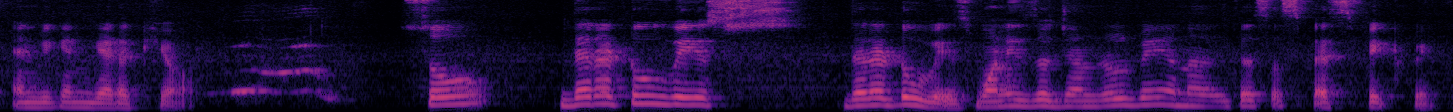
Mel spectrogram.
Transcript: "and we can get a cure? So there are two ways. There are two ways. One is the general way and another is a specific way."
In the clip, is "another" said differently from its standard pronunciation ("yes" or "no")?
yes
